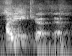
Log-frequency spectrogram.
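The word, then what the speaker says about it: çiğ köfte: I'm sorry if I messed up the pronunciation. How do you say it? Right there. Sigkofte.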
